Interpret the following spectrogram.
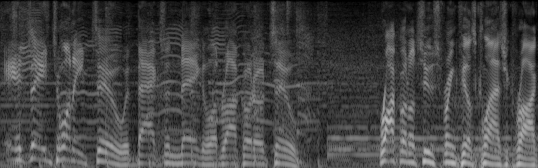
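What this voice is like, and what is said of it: Out of breath. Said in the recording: “Whew, I'm out of breath, man. I'm getting too old for this stuff.”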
